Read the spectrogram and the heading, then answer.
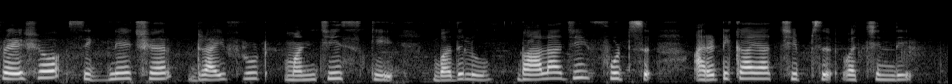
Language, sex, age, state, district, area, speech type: Telugu, female, 30-45, Andhra Pradesh, Eluru, rural, read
